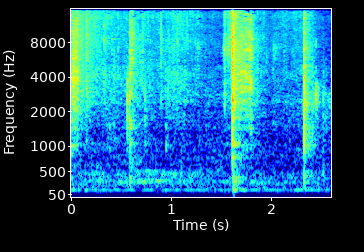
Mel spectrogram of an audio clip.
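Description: Sambar rice is stirred with salt in a pan, giving soft scraping strokes with a light sizzle. Three sharper scrapes stand out over a steady low hiss.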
